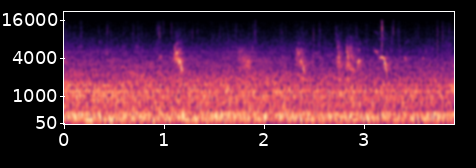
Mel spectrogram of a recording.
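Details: Sparrows at a Tenmangu shrine on 14 April 2022: several brief, sharp high chirps spaced irregularly over a few seconds above a loud, steady broadband background noise.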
